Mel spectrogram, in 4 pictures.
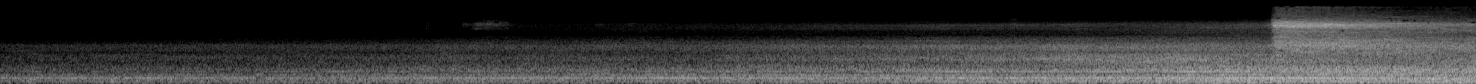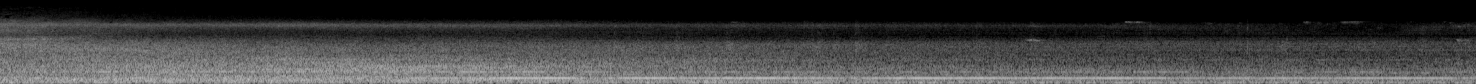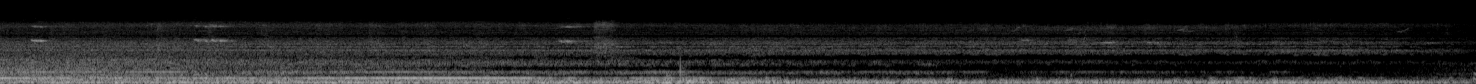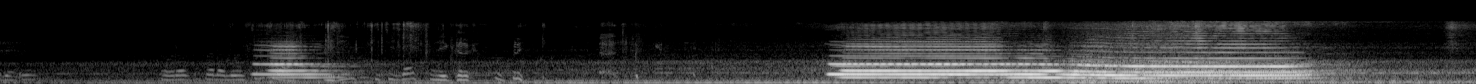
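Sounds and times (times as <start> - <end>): locomotive hum: 0.0 - 59.0
loud hiss: 12.7 - 15.4.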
